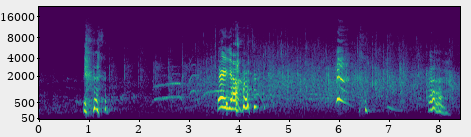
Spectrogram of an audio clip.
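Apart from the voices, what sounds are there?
audience clapping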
